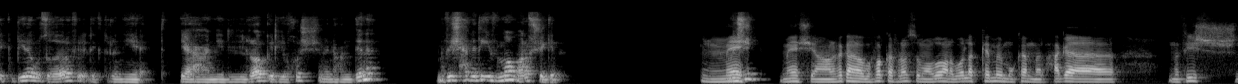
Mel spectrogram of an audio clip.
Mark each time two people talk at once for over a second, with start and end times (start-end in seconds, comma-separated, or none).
none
